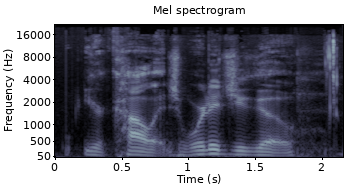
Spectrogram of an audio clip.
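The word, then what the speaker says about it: Geaux: Well, hey, there which by the way is spelled G E A UX, not GO.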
